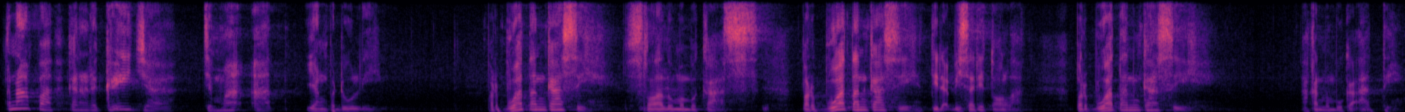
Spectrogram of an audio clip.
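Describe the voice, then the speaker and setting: A man preaching a lively sermon, swinging between soft asides and loud exclamations. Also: mid-range voice, unhurried, long pauses, slightly rough. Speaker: pastor. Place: church hall. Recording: long church hall reverb.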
